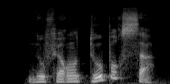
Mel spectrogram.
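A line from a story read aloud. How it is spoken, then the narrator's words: Plain. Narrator (French): dit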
